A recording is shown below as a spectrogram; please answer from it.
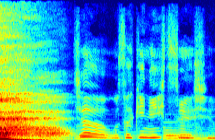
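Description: A man's loud, breathy sigh that fades away in under a second. After it a girl's voice from the anime speaks over soft sustained background music.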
